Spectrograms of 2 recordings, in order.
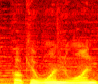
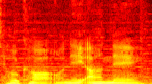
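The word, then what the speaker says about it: Hoka One One: bondi six running shoe poke one one pronounced as hoka on a on a not the number one repeated twice is an athletic shoe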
